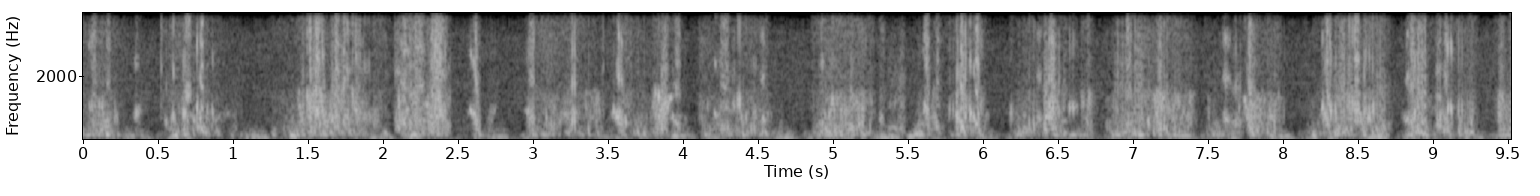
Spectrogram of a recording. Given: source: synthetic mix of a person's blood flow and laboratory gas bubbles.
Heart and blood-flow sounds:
Doppler ultrasound of blood flow; precordium
0.00-0.29 s: bubbles
0.34-0.41 s: bubbles
0.53-1.06 s: bubbles
1.26-2.47 s: bubbles
2.56-2.76 s: bubbles
2.95-4.04 s: bubbles
4.11-4.61 s: bubbles
4.86-5.50 s: bubbles
5.60-6.06 s: bubbles
6.18-6.76 s: bubbles
6.81-7.44 s: bubbles
7.48-8.02 s: bubbles
8.20-8.74 s: bubbles
8.79-9.32 s: bubbles
9.40-9.53 s: bubbles
From the record:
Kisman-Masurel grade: 342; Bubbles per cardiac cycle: rolling drumbeat, 9 or more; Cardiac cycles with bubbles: 100%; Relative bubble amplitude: moderate (0.250 to 0.450); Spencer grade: 3 (all of the cardiac periods contain showers or single bubble signals, but not dominating or overriding the cardiac motion signals); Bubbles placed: anywhere in the cardiac cycle

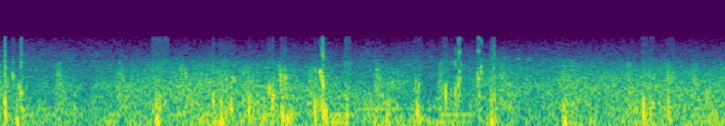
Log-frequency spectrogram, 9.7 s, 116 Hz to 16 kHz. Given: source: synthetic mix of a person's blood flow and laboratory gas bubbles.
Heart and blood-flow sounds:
Doppler ultrasound of blood flow; subclavian vein
0.03-0.37 s: bubbles
2.01-2.25 s: bubbles
2.46-2.51 s: bubbles
2.80-3.16 s: bubbles
3.29-3.41 s: bubbles
3.56-3.68 s: bubbles
3.71-3.94 s: bubbles
4.16-4.39 s: bubbles
4.58-4.69 s: bubbles
5.51-5.63 s: bubbles
5.90-6.21 s: bubbles
6.35-6.45 s: bubbles
6.52-6.63 s: bubbles
8.55-8.75 s: bubbles
8.88-8.99 s: bubbles
From the record:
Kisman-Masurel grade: 232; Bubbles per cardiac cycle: several, 3 to 8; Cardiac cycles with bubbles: 50 to 99%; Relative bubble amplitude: moderate (0.250 to 0.450); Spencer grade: 3 (all of the cardiac periods contain showers or single bubble signals, but not dominating or overriding the cardiac motion signals); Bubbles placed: anywhere in the cardiac cycle

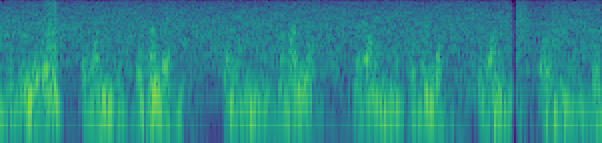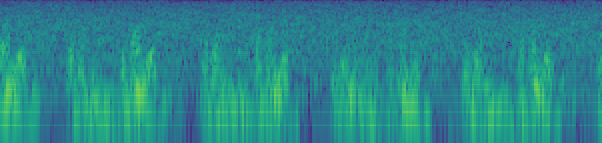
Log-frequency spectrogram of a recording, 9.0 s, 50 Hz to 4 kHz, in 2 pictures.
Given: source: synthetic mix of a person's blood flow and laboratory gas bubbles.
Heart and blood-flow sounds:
Doppler ultrasound of blood flow; precordium
0.29-0.48 s: bubbles
From the record:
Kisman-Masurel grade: 113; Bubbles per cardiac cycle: 1 to 2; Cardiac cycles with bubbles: 1 to 10%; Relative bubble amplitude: loud (0.450 to 0.775); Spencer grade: 1 (occasional bubble signal discernible with the cardiac motion signal, with majority of cardiac periods free of bubbles); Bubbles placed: only in the low amplitude regions of the cardiac cycle

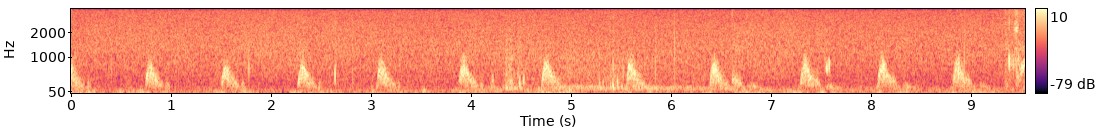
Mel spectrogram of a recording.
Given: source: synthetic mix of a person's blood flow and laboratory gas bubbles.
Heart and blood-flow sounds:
Doppler ultrasound of blood flow; subclavian vein
2.60-2.68 s: bubbles
4.16-4.57 s: bubbles
5.25-5.55 s: bubbles
7.53-7.63 s: bubbles
9.32-9.55 s: bubbles
From the record:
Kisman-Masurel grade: 123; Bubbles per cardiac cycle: 1 to 2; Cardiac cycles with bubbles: 10 to 50%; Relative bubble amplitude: loud (0.450 to 0.775); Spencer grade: 2 (many but less than half of the cardiac periods contain bubble signals, singularly or in groups); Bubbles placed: anywhere in the cardiac cycle

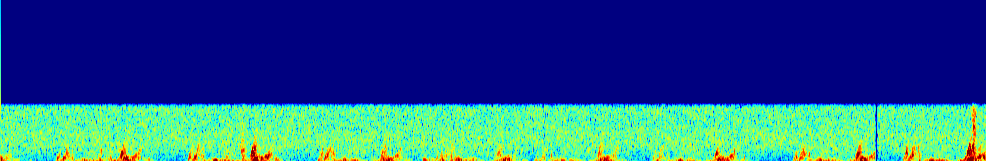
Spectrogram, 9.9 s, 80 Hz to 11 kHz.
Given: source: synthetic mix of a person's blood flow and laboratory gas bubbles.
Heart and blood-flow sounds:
Doppler ultrasound of blood flow; precordium
0.94-1.22 s: bubbles
1.26-1.32 s: bubbles
2.24-2.31 s: bubbles
2.40-2.47 s: bubbles
4.21-4.55 s: bubbles
9.70-9.84 s: bubbles
From the record:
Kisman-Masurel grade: 121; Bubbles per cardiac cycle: 1 to 2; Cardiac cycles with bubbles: 10 to 50%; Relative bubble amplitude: barely perceptible (0.100 to 0.250); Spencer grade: 2 (many but less than half of the cardiac periods contain bubble signals, singularly or in groups); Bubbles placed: anywhere in the cardiac cycle

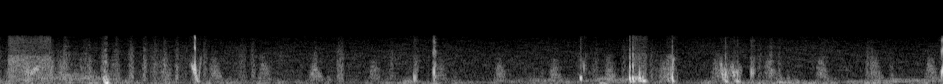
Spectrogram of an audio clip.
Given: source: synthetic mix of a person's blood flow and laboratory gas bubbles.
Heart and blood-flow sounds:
Doppler ultrasound of blood flow; subclavian vein
0.08-0.52 s: bubbles
1.89-2.02 s: bubbles
4.12-4.19 s: bubbles
4.32-4.38 s: bubbles
5.78-5.88 s: bubbles
6.26-6.49 s: bubbles
6.66-6.78 s: bubbles
7.18-7.42 s: bubbles
7.50-7.56 s: bubbles
9.39-9.44 s: bubbles
From the record:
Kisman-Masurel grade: 123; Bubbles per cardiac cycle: 1 to 2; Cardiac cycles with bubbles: 10 to 50%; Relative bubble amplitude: loud (0.450 to 0.775); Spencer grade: 2 (many but less than half of the cardiac periods contain bubble signals, singularly or in groups); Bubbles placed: anywhere in the cardiac cycle

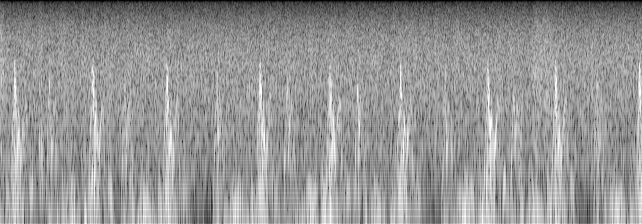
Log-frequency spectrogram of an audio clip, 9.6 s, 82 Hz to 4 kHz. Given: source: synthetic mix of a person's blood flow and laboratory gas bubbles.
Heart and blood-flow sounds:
Doppler ultrasound of blood flow; precordium
0.56-0.68 s: bubbles
0.92-0.97 s: bubbles
From the record:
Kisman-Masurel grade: 111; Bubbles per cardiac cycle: 1 to 2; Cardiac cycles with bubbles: 1 to 10%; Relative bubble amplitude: barely perceptible (0.100 to 0.250); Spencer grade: 1 (occasional bubble signal discernible with the cardiac motion signal, with majority of cardiac periods free of bubbles); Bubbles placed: only in the low amplitude regions of the cardiac cycle

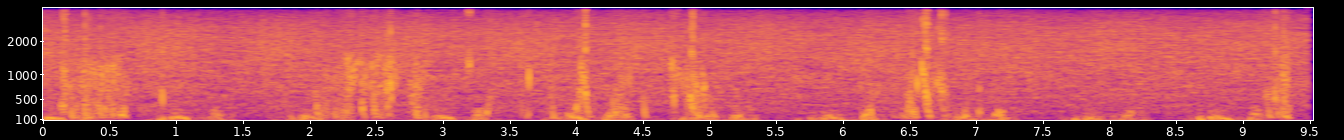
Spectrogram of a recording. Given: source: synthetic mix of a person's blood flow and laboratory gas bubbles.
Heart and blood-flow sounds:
Doppler ultrasound of blood flow; precordium
0.17-0.71 s: bubbles
0.90-0.98 s: bubbles
2.06-2.73 s: bubbles
2.77-2.95 s: bubbles
3.21-3.27 s: bubbles
3.34-3.43 s: bubbles
3.62-3.73 s: bubbles
3.80-4.20 s: bubbles
4.26-4.61 s: bubbles
4.72-5.12 s: bubbles
6.20-6.88 s: bubbles
6.92-7.01 s: bubbles
7.04-7.10 s: bubbles
9.19-9.43 s: bubbles
From the record:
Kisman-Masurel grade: 333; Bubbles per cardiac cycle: rolling drumbeat, 9 or more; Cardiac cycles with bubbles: 50 to 99%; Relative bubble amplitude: loud (0.450 to 0.775); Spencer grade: 3 (all of the cardiac periods contain showers or single bubble signals, but not dominating or overriding the cardiac motion signals); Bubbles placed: anywhere in the cardiac cycle

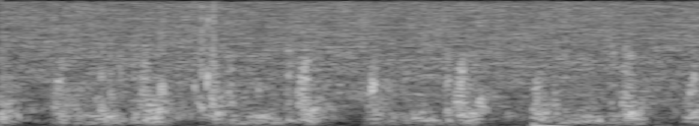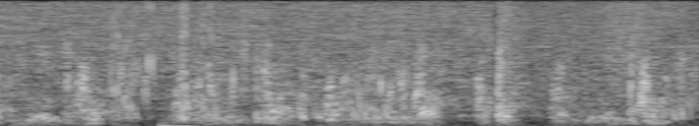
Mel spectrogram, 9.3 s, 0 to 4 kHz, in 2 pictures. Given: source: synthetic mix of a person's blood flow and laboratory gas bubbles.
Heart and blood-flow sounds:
Doppler ultrasound of blood flow; precordium
0.00-0.02 s: bubbles
0.08-0.17 s: bubbles
0.63-0.83 s: bubbles
1.03-1.49 s: bubbles
1.71-1.78 s: bubbles
5.37-5.71 s: bubbles
5.83-6.16 s: bubbles
6.19-6.26 s: bubbles
6.63-7.41 s: bubbles
9.06-9.33 s: bubbles
From the record:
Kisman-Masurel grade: 332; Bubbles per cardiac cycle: rolling drumbeat, 9 or more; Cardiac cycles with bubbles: 50 to 99%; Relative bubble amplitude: moderate (0.250 to 0.450); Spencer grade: 3 (all of the cardiac periods contain showers or single bubble signals, but not dominating or overriding the cardiac motion signals); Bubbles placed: only in the low amplitude regions of the cardiac cycle

